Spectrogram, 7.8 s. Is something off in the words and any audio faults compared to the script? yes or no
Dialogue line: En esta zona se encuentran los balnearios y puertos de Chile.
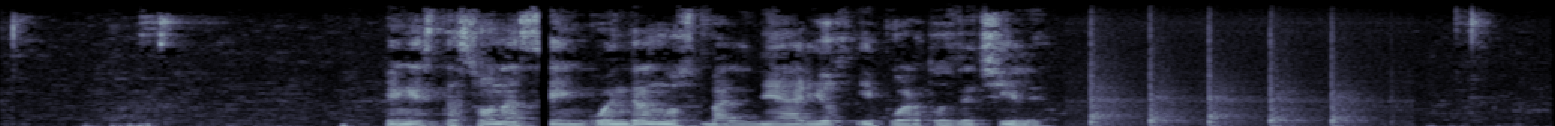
yes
